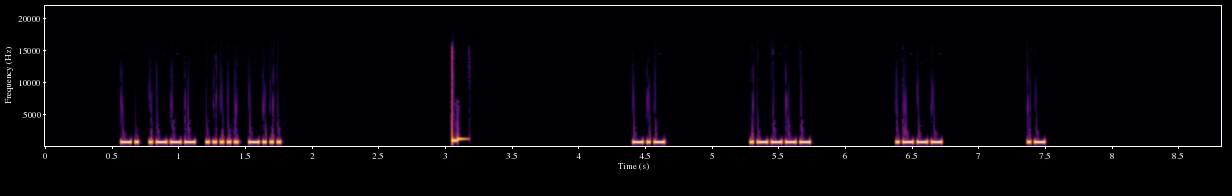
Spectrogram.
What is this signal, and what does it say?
Morse code, heard as a keyed tone, about 44 wpm, spaced as for 19 wpm, 700 Hz. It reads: NJ5B K1JA
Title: USA Call Signs - 4 Characters - 8x Character Spacing - 45wpm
